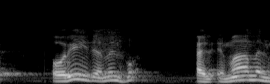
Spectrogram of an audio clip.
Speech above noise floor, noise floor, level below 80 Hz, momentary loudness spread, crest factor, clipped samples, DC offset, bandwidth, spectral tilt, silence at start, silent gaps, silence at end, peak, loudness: 20 dB; -41 dBFS; -72 dBFS; 14 LU; 18 dB; under 0.1%; under 0.1%; 5.4 kHz; -12 dB/octave; 0 s; none; 0 s; -4 dBFS; -23 LUFS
